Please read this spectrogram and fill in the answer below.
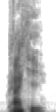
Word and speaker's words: packy: Yeah, How is it actually pronounced, though? packy. A packy. Yeah. You got to go down to the packy. There's no R in it to begin with. It's just packy.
